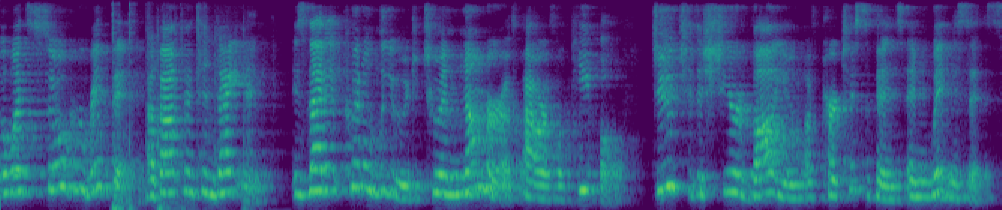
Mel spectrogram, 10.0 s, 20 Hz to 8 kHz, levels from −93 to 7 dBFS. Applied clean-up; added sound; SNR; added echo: neural mask model DeepFilterNet 3.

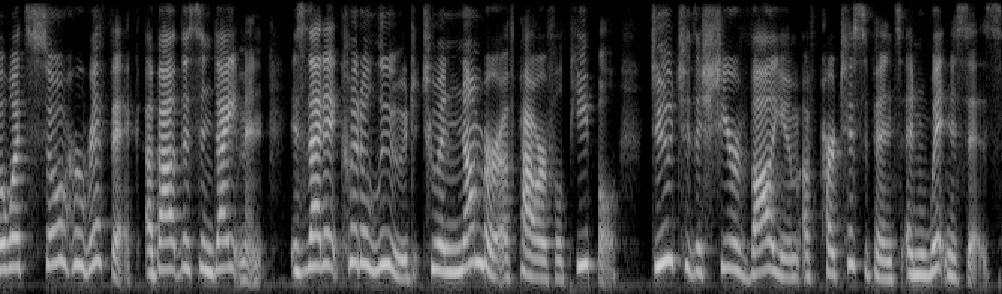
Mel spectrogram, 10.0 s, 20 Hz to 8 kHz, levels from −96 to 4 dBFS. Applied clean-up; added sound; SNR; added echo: none; none; none; none.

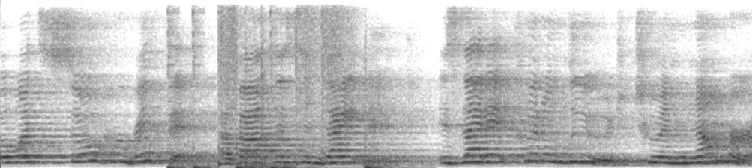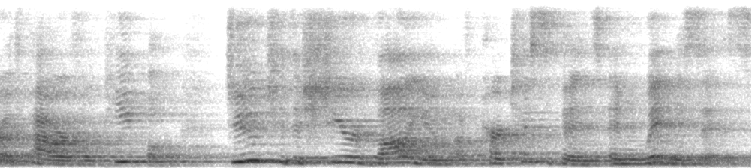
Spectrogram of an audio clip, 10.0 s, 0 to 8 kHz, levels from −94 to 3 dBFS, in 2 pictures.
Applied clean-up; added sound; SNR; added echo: none; Drum / Drum kit; 6 dB; reverberation time 1.0 s.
